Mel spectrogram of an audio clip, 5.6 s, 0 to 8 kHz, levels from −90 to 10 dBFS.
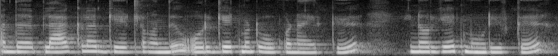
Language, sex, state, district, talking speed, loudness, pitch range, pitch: Tamil, female, Tamil Nadu, Nilgiris, 130 wpm, -14 LUFS, 230-255 Hz, 245 Hz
